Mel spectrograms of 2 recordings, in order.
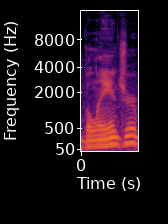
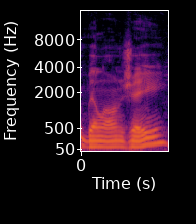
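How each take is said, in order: First: Belanger read as spelled, buh-LAN-jer; English-style Belanger ending in "jer"; anglicized pronunciation. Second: Belanger said bel-on-ZHAY, the French way; French-style Belanger ending in "ay"; French pronunciation. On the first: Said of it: "Looks like Belanger". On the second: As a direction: say Belanger as French, finishing on a lifted "ay". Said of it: "in the French pronunciation". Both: Shown as a demonstration.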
